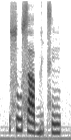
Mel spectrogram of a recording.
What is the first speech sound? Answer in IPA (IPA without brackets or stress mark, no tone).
s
